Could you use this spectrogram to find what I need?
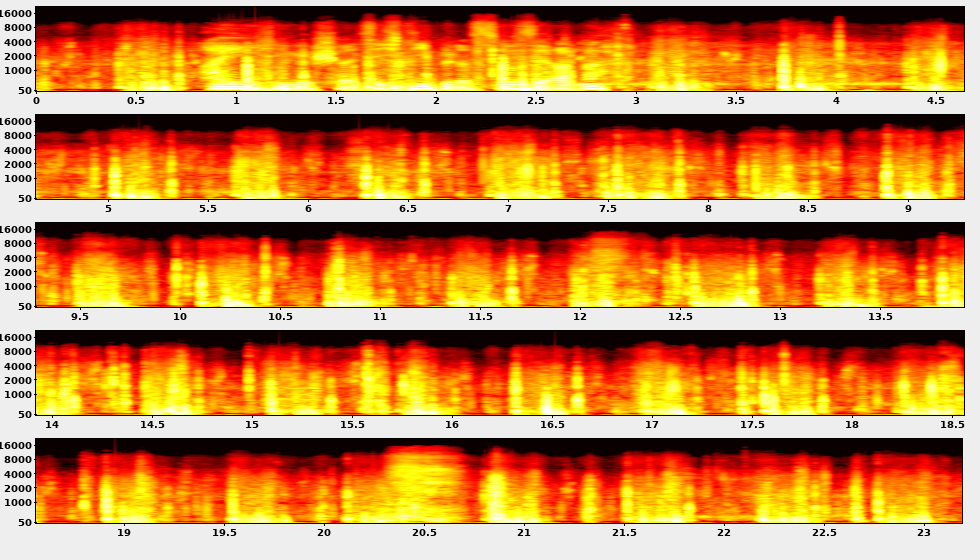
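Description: Footsteps crunch steadily through fresh snow.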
